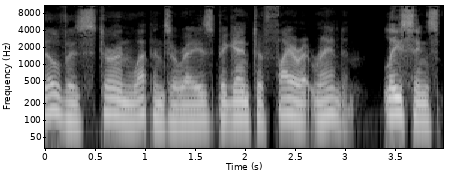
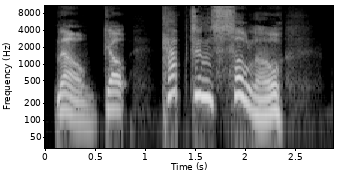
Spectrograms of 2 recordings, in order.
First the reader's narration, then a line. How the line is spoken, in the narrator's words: Morwan cried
